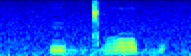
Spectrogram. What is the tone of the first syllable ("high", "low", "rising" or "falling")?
low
